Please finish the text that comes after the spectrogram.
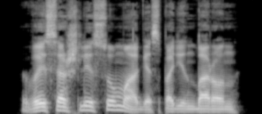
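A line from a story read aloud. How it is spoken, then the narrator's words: Devil's cold reply. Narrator (Russian): Дьявол холодно ответил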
